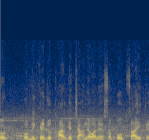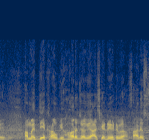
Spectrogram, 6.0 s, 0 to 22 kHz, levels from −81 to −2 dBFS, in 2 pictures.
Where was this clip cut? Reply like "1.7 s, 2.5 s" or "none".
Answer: none

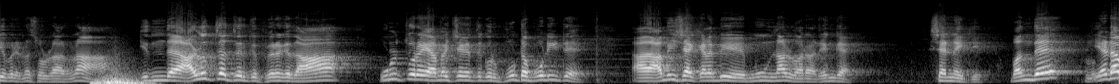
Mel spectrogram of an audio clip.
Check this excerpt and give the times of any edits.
1.1 s

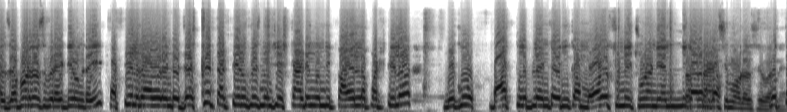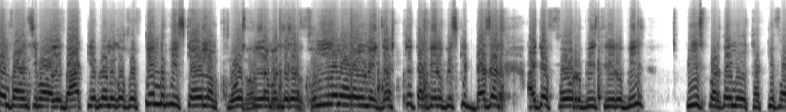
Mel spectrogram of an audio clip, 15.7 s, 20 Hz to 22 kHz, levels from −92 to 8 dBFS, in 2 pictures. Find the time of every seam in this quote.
1.1 s, 10.1 s

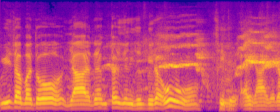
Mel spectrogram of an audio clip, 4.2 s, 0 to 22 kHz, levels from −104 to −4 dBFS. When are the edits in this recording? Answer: none

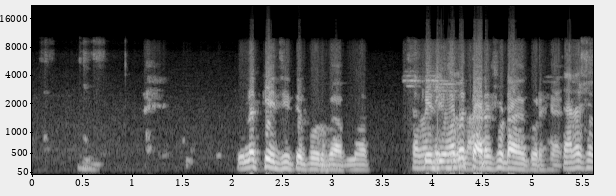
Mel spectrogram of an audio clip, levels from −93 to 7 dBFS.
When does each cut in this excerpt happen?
none

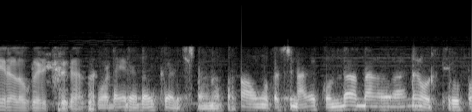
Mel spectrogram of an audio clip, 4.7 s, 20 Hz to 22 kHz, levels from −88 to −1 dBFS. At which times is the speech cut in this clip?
2.4 s

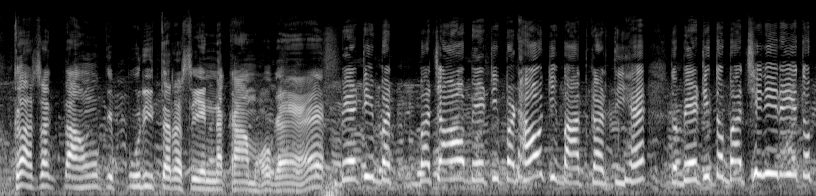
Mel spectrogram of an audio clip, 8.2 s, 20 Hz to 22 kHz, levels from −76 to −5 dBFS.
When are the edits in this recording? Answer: 3.3 s

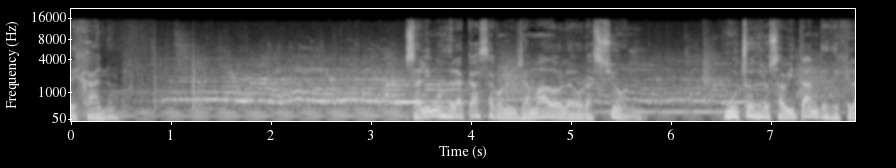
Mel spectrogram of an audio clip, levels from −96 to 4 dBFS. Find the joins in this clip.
4.5 s

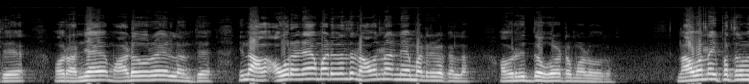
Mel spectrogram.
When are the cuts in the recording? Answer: none

